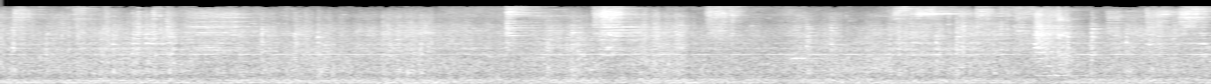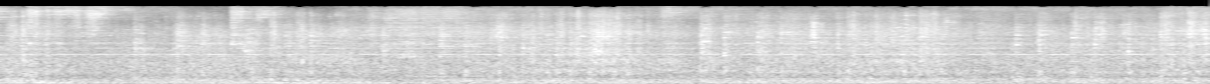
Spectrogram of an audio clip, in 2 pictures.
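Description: Double-stack intermodal freight train's well cars rolling past at speed: a steady rumble of steel wheels on rail with scattered clicks over the joints and a thin, steady high-pitched wheel squeal.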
